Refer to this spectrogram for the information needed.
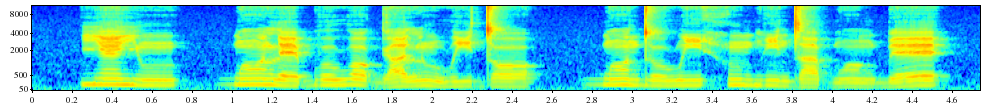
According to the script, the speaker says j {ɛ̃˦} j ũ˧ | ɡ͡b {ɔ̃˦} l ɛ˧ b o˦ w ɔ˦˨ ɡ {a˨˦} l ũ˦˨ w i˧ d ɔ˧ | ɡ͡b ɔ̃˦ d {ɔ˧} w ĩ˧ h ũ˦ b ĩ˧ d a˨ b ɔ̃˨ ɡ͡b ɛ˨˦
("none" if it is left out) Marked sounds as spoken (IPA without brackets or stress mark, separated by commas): ɛ̃˦, ɔ̃˦, a˨˦, o˧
